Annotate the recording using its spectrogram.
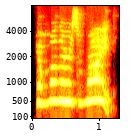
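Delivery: high loud shout. A narrator's reading. Father shouts at daughter backing the mother, loud. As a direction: shout agreement in alarm. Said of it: "shouted Mister Beauregard".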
